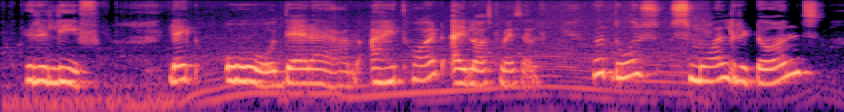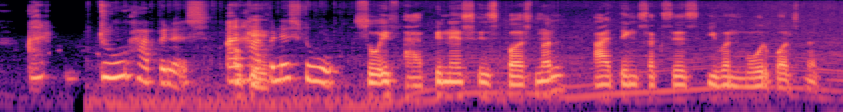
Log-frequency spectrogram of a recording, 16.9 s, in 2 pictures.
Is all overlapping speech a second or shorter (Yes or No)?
Yes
